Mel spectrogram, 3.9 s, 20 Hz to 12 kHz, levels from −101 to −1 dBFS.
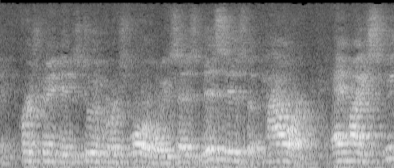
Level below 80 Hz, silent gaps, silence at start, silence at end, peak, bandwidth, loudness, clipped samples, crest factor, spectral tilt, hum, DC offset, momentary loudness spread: -36 dBFS; none; 0 s; 0 s; 0 dBFS; 11.5 kHz; -16 LUFS; under 0.1%; 16 dB; -5 dB/octave; none; under 0.1%; 6 LU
